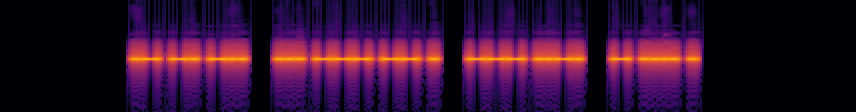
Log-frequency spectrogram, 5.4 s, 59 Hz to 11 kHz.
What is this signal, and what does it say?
Morse code, heard as a keyed tone, about 40 wpm, 700 Hz. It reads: AND SOME OF THE
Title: Sets of 4 Words 40wpm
